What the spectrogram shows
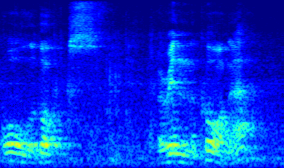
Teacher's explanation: you have dental fricatives replaced by preceding alveolar articulations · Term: assimilation of manner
